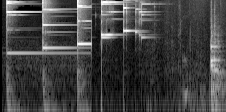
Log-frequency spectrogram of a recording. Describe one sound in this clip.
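Bright chime notes ring out one after another and fade.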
